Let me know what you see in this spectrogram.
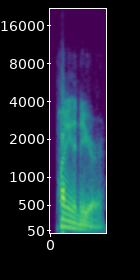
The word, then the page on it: pioneer: American English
